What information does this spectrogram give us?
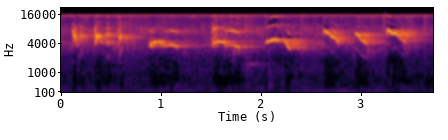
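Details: White-eye ngeriwik singing used as training audio: varied high chirps and short slurred whistles, some rising, some falling, delivered in separate bursts roughly twice a second, with faint low background hum.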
